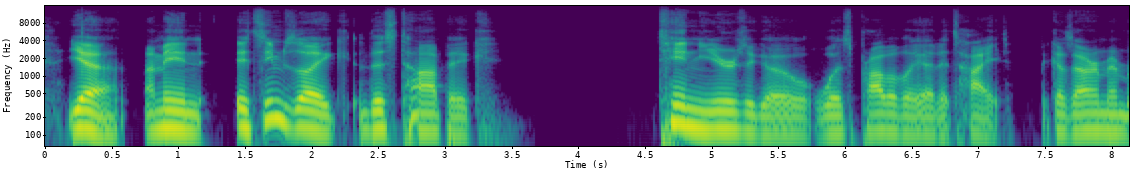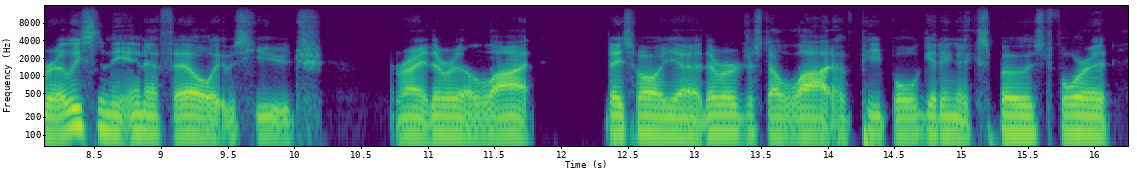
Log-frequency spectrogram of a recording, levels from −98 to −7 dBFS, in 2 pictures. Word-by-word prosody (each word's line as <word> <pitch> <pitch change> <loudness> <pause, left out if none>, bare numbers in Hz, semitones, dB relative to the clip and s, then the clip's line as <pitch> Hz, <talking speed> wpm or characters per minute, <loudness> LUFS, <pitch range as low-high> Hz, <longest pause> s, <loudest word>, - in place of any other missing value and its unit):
Yeah. 125 -7 +7 0.2
I 115 - -2
mean, 125 -3 +4 0.3
it 135 -2 +3
seems 185 -5 +3
like 120 -7 +4
this 125 +3 +1
topic 105 -4 -2 1.2
10 155 -5 +5
years 125 -1 +3
ago 105 -2 -2
was 105 +2 -3
probably 115 -2 -1
at 100 0 -3
its 100 - -8
height. - - -5 0.2
Because 115 -1 -5
I 110 - +3
remember, 110 -3 0
at 105 - +1
least 140 0 0
in 120 - -2
the 110 -2 -2
NFL, 105 -3 -1
it - - -6
was 90 - -10
huge, 95 -4 -8 0.5
right? 100 0 -1
There 105 - 0
were 105 0 0
a 95 - -1
lot 100 0 0 0.6
Baseball, 105 -1 0
yeah, 100 -1 -2
there 110 - -1
were 110 0 +1
just 105 0 -12
a 100 - 0
lot 100 0 +1
of 95 -2 -9
people 100 -2 -4
getting 105 -1 -3
exposed 105 +3 -3
for 110 0 +1
it, 100 -3 -1
105 Hz, 165 wpm, -24 LUFS, 100-115 Hz, 1.2 s, Yeah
